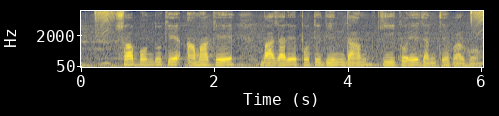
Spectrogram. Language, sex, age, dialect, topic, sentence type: Bengali, male, 18-24, Standard Colloquial, agriculture, question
